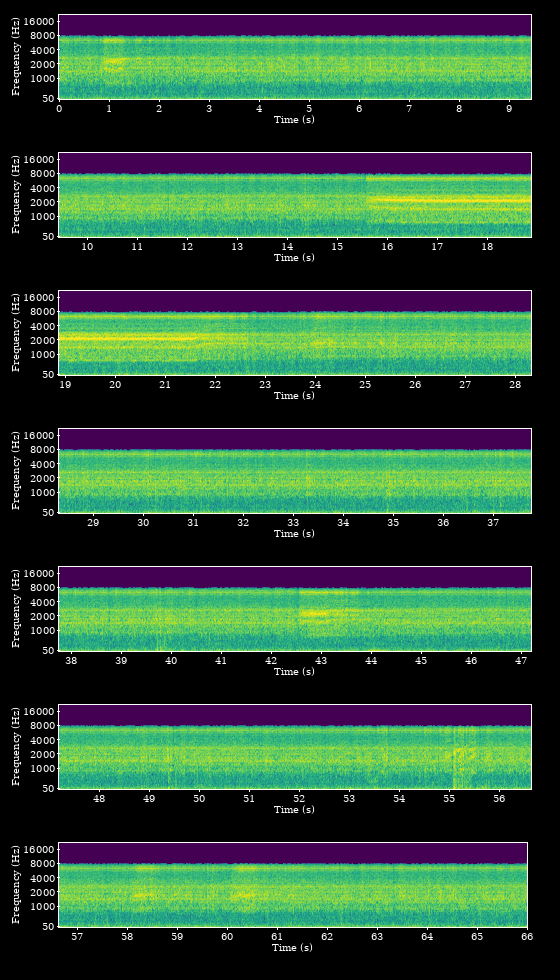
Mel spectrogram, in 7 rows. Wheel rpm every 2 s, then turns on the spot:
230, 230, 240, 230, 230, 230, 230, 230, 210, 210, 220, 230, 230, 230, 240, 230, 230, 240, 240, 230, 230, 230, 230, 230, 230, 230, 230, 230, 230, 230, 230, 230, 230.
none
